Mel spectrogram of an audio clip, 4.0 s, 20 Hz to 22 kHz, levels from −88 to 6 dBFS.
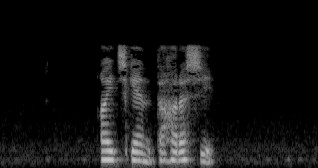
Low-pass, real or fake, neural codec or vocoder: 7.2 kHz; real; none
